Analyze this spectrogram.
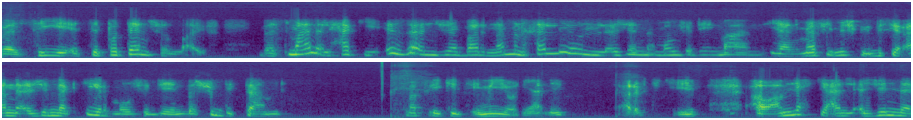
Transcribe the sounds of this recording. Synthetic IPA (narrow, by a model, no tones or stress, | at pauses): basːhɪjːeʔɪsɪpʊt̪ɛnʃalːa̰jf | basːmaʕlalħakiʔɪzaʔnʒabɑɾˤnamɪnxalːiːhʊnɪlʔaʒɪnːamowʒuːd̪iːnmaʕnjaʕnimafimʊʃkɪlebijsiːɾʔanːaʔaʒɪnːakt̪iːɾmowʒuːd̪iːnbasːʃubɪd̪ik̚t̪aʕmɪl | mafikɪt̪imɪjːʊnjaʕni | ʕa̰ɾˤɑ̰ft̪i̥kiːfʔawʕamnɪħkiʕanɪlʔaʒanːa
